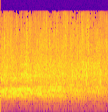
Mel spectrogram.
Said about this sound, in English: you're only applauding yourselves. It's your money, gang. You're applauding yourselves.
